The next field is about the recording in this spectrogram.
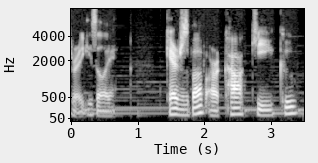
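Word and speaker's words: カ: tackle the first one this is ka or ka it's a consonant followed by a vowel a mix of a single syllable you pronounce this as call like in the word card if you study here at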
